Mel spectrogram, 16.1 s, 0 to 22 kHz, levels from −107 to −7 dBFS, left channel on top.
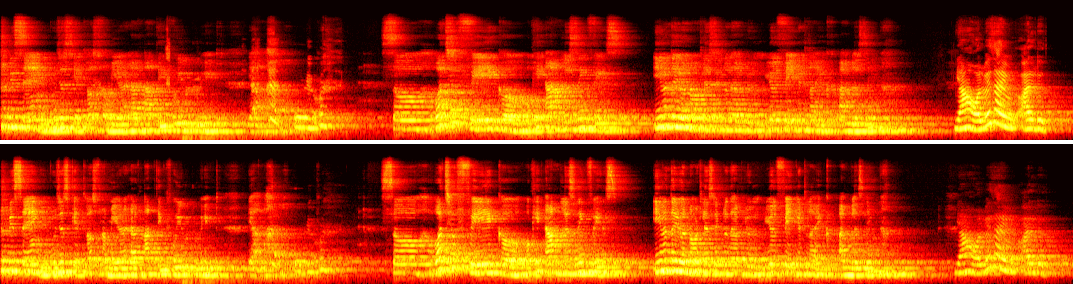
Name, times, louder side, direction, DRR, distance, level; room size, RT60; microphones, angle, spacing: voice 1, 0.0-4.3 5.9-9.3 9.8-13.5, right 1 dB, 75° right, 1.9 m, -27 dB
voice 2, 3.8-5.0 14.3-15.7, left 6 dB, 70° left, 0.4 m, -27 dB
17.5 x 7.5 x 3.5 m
head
